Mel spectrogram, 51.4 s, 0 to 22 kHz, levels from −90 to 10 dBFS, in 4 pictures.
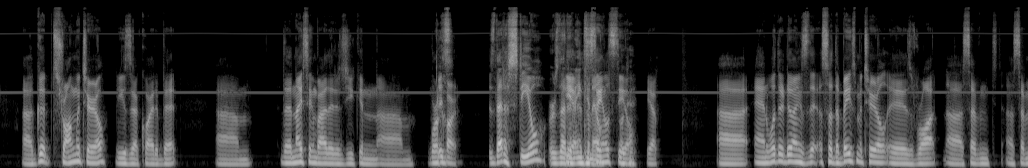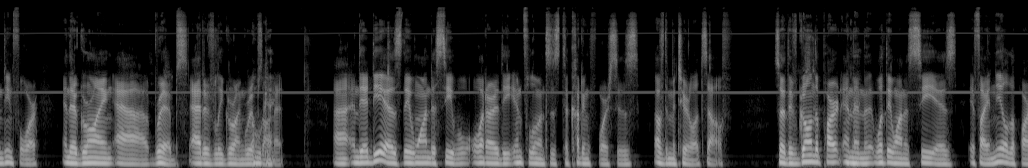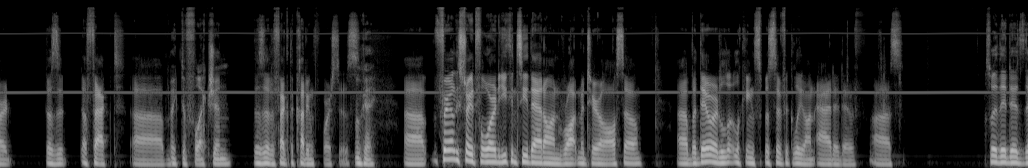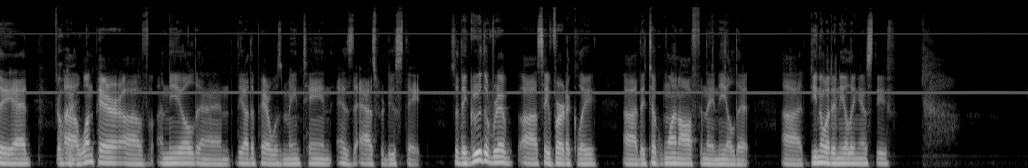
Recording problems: high-pitched whine; faint; throughout; 2.5 kHz, 30 dB below the speech

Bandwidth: 18 kHz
